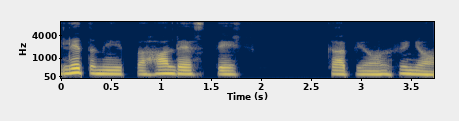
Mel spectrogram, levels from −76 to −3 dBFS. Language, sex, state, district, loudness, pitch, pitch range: Rengma, female, Nagaland, Kohima, -18 LUFS, 145 Hz, 135-155 Hz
